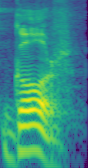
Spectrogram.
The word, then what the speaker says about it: Gore: Many years ago, we had a, a couple in our church who came from, I never know how to say this, Gore, is that right? In the South Island of New Zealand. And you have to roll the R somehow on the way through.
